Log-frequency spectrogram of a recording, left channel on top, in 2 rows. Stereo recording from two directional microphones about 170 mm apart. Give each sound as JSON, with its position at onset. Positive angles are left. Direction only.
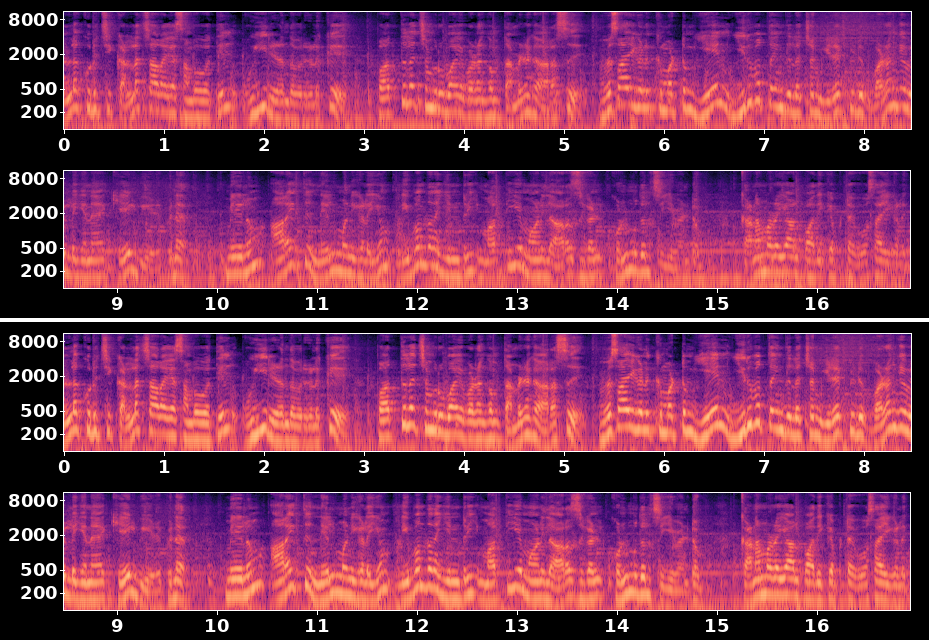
{"t": 0.0, "sound": "speech", "side_deg": -30}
